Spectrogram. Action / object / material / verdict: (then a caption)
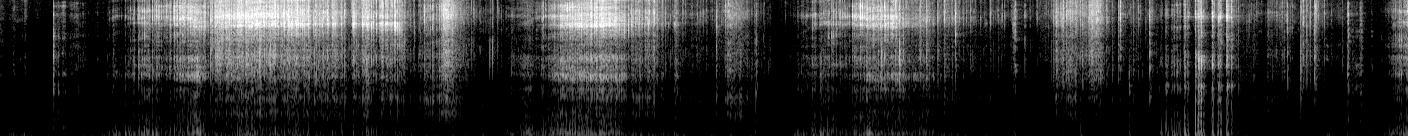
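scrape / bar of soap / soap / none. A solid rectangular pink bar soap with an embossed pattern, held in the hand, is shaved with a utility knife blade. Crumbly pink shavings fall off. The result is a dry, bright scraping and crinkling in repeated strokes that swell and fade, with the loudest passes near the start and middle.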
